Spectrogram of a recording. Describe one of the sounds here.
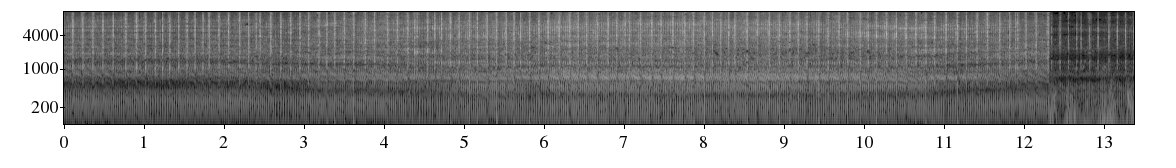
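A small motor engine idles close by with a rapid, buzzing putter.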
